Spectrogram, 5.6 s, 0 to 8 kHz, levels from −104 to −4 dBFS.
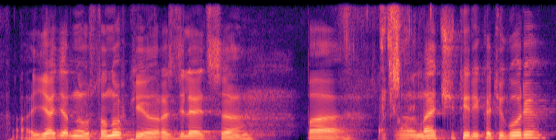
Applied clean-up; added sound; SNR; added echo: neural mask model Resemble Enhance denoiser.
